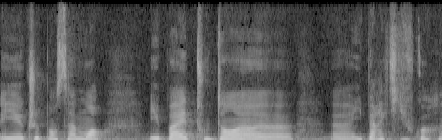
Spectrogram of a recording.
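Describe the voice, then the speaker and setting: Moderately paced woman's voice, medium in pitch, in a flat monotone. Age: 30s. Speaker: wheelchair user, social media creator. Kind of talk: personal testimony in interview. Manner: hesitant, many fillers.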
